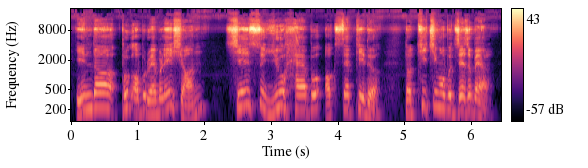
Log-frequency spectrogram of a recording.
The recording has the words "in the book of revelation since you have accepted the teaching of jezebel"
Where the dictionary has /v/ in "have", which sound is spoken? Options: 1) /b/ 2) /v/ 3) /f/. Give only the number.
1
